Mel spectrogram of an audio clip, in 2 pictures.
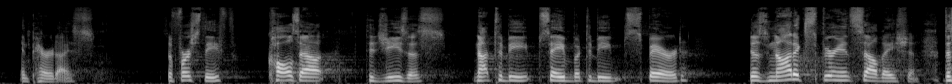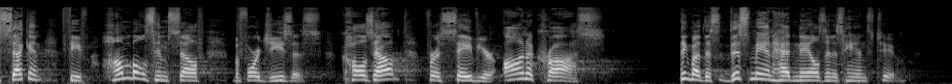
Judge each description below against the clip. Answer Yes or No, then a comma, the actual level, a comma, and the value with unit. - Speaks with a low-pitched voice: No, medium, 185 Hz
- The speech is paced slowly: No, average, 150 wpm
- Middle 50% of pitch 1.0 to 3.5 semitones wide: No, average, 3.9 semitones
